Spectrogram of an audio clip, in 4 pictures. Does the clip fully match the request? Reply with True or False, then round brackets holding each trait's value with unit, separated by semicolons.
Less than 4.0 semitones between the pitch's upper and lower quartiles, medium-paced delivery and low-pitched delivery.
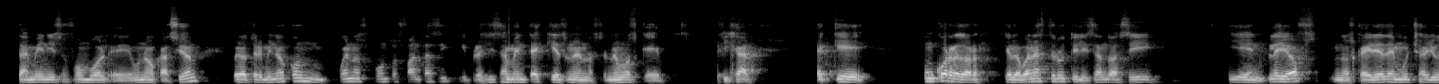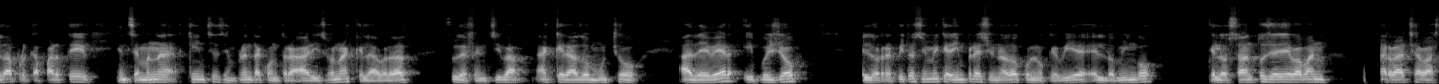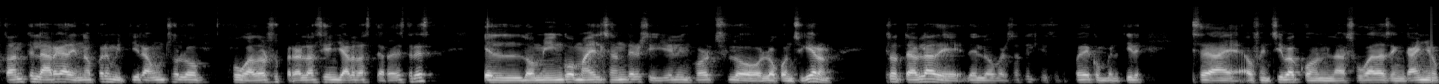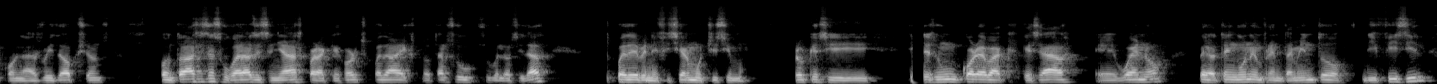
True (2.4 semitones; 165 wpm; 110 Hz)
